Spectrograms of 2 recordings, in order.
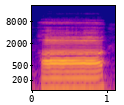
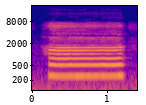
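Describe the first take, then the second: First: It is said at a low pitch. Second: It is said at a high pitch. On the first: "the sounds of lower pitches" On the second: "of higher pitches"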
